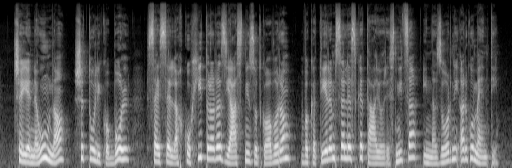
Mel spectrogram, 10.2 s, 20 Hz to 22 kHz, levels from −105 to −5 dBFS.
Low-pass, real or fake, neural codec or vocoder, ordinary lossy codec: 19.8 kHz; real; none; none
